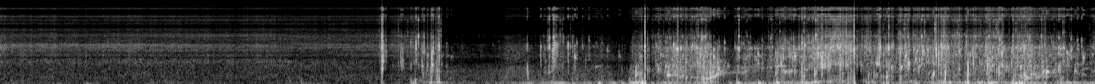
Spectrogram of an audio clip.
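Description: Water rushing steadily along a water slide, then a splash about four seconds in as the rider drops into the splash pool. After that comes loud, muffled churning of water and bubbles heard with the camera underwater.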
